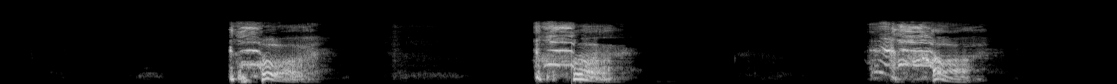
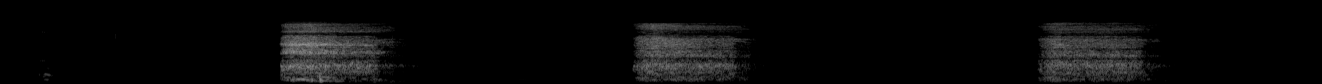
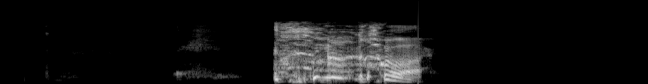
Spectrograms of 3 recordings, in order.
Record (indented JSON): {
  "three_cough_length": "11.2 s",
  "three_cough_amplitude": 26001,
  "three_cough_signal_mean_std_ratio": 0.39,
  "exhalation_length": "13.2 s",
  "exhalation_amplitude": 4566,
  "exhalation_signal_mean_std_ratio": 0.36,
  "cough_length": "6.5 s",
  "cough_amplitude": 25453,
  "cough_signal_mean_std_ratio": 0.37,
  "survey_phase": "beta (2021-08-13 to 2022-03-07)",
  "age": "18-44",
  "gender": "Female",
  "wearing_mask": "No",
  "symptom_runny_or_blocked_nose": true,
  "symptom_sore_throat": true,
  "symptom_fever_high_temperature": true,
  "smoker_status": "Ex-smoker",
  "respiratory_condition_asthma": true,
  "respiratory_condition_other": false,
  "recruitment_source": "Test and Trace",
  "submission_delay": "1 day",
  "covid_test_result": "Negative"
}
